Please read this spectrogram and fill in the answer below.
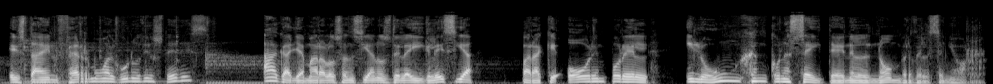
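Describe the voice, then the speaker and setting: A stern apostle exhorts believers in a dramatized scripture reading. His delivery is solemn and emphatic, with pitch that rises and falls widely. Music plays behind the voice. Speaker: narrator reading a Bible epistle.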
